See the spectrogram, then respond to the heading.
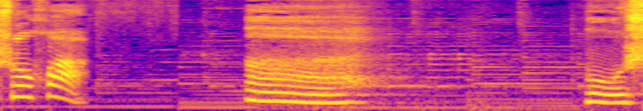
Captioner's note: sigh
